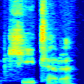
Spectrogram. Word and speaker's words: Caetera: 1455 and Inter Caetera, which is probably Caetera, because that's how you pronounce AE, in 1493.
